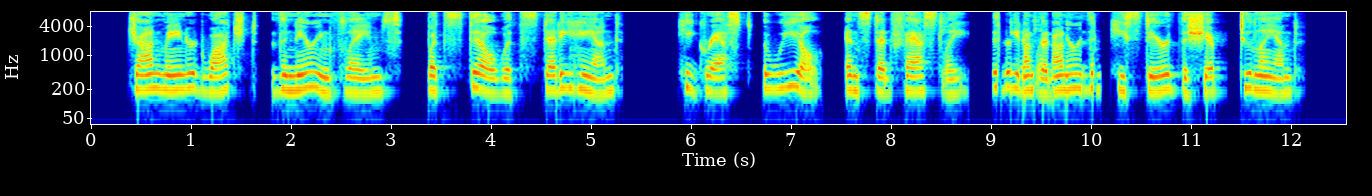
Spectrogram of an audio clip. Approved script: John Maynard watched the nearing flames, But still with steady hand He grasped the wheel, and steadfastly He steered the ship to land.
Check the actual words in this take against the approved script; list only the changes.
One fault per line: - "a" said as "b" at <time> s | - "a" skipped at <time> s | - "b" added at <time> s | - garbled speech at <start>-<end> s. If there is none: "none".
- garbled speech at 9.0-10.1 s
